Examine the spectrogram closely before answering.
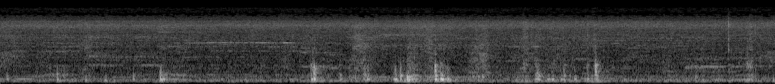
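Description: Handling noise as a round LED lamp is pressed and pried into its rubber grommet with a thin tool: scattered small clicks and scrapes, busiest from about three seconds in, over a steady background hiss.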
